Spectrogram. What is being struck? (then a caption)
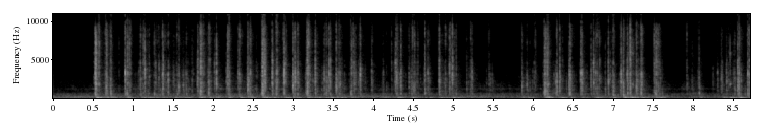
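Plastic computer keyboard. Fingertips type rapidly on the keys of a black plastic computer keyboard, producing a dense stream of short, sharp clicks with bright tops and a soft low thump under each keystroke. The typing runs in quick bursts, with brief pauses around the middle and near the end.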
